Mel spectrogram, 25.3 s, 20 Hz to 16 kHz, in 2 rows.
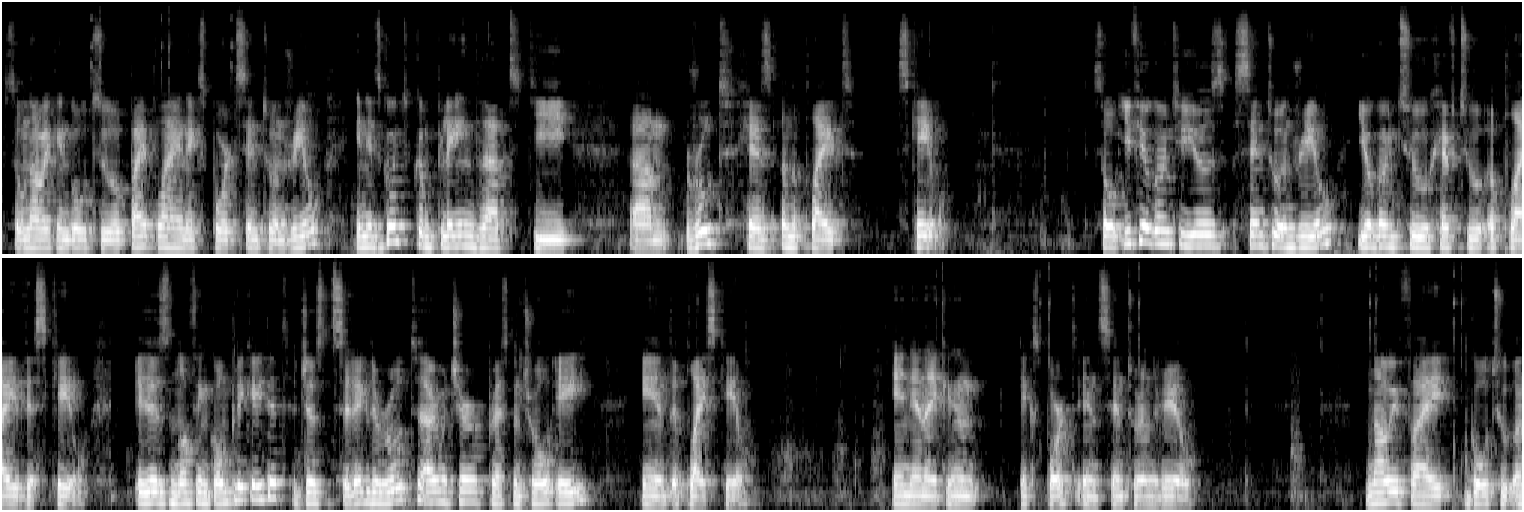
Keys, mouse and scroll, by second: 1.1-8.1 drag, 17.2 ctrl+a, 21.0-23.4 drag.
